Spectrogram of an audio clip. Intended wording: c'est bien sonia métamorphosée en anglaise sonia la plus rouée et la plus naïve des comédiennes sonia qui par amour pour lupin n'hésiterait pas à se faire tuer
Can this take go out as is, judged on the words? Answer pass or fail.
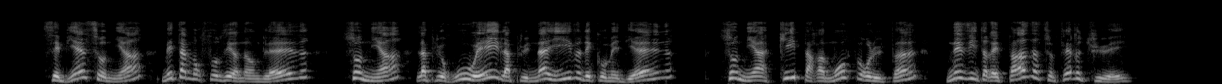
pass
